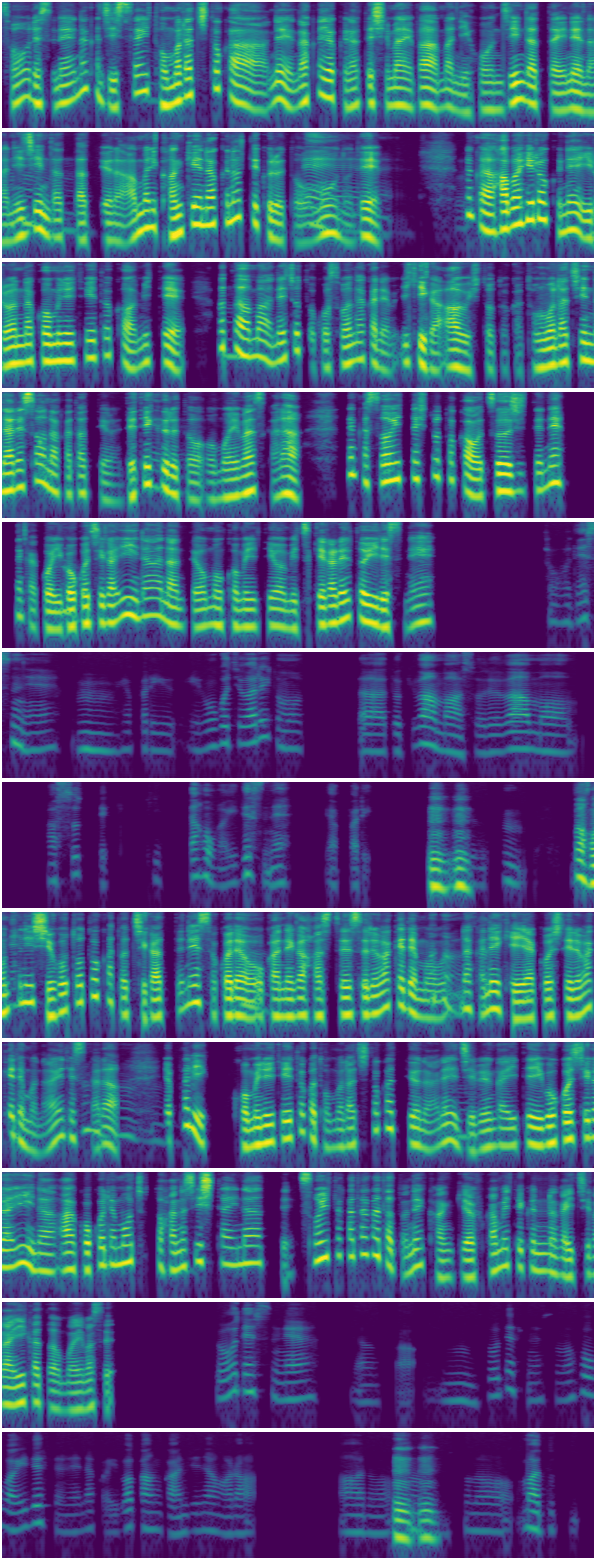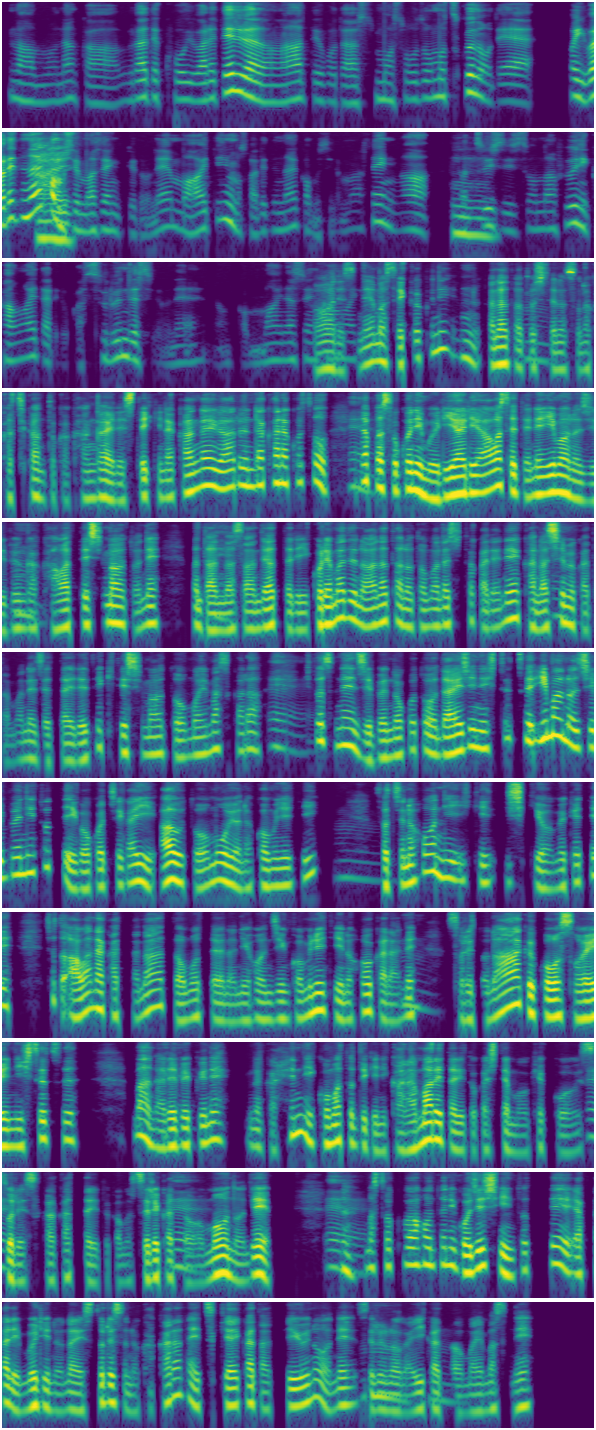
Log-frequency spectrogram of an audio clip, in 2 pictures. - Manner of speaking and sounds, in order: none
- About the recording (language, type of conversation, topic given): Japanese, advice, 批判されたとき、自分の価値と意見をどのように切り分けますか？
